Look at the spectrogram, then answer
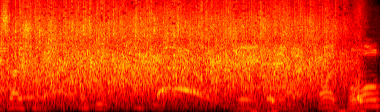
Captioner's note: applause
